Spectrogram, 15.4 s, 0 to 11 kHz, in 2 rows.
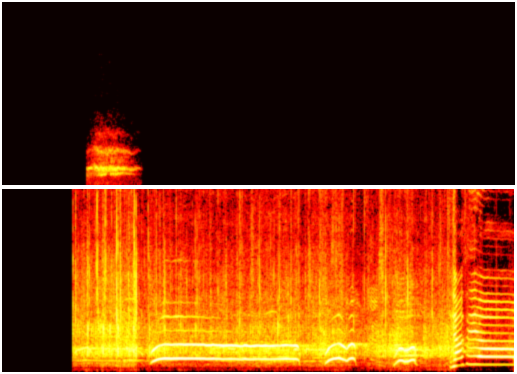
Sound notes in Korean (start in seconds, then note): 8.7 박수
